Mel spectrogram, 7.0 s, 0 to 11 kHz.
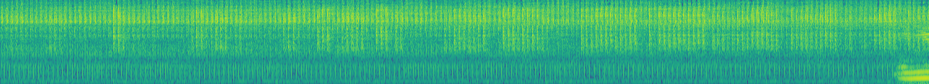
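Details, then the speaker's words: Fast buzzing, rattling whir of an automated microneedling pen in small circles under a 50-plus woman's eyes, skin held taut, painless; to be repeated every six weeks per her dermatologist. "this intense Terminator machine every four to six weeks actually my dermatologist said every six weeks so that's what I'm going to do"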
